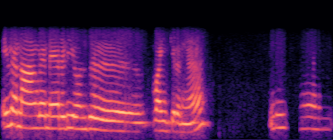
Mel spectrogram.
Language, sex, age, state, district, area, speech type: Tamil, female, 45-60, Tamil Nadu, Erode, rural, conversation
